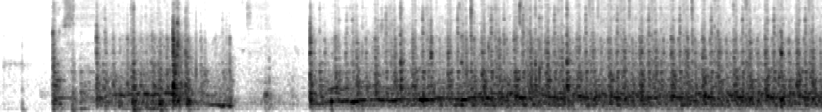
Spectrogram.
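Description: A sewing machine stitches fabric scraps together for a stained-glass-style project, starting up with a rapid whirring chatter, pausing briefly, then running steadily and close for several seconds.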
